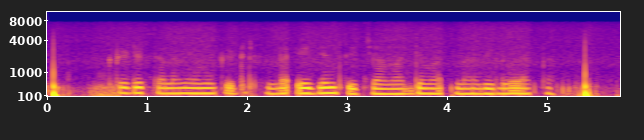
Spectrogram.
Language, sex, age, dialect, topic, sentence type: Marathi, female, 25-30, Southern Konkan, banking, statement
